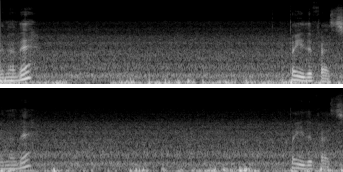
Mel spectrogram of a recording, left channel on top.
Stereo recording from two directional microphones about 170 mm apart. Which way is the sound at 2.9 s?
50° left (ahead or behind).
